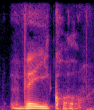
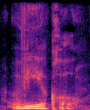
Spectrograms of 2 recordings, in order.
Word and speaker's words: vehicle: Entonces, esta palabra no es vehicle, es vi. Vi e después de viene la shua. Vi vehicle vehicle.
